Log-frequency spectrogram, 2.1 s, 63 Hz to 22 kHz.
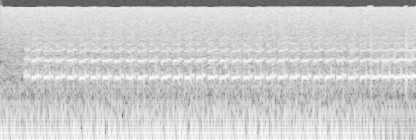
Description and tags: Micro beeps 002
Electronic beeping like from a computer.
Recorded from a Mute Synth 2. Sorry about the noisy recording.
beep, electronic, Mute-Synth-2, Mute-Synth-II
